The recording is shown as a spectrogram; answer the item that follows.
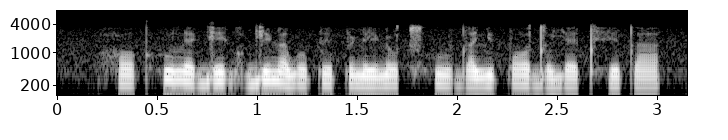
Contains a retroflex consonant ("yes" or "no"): yes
